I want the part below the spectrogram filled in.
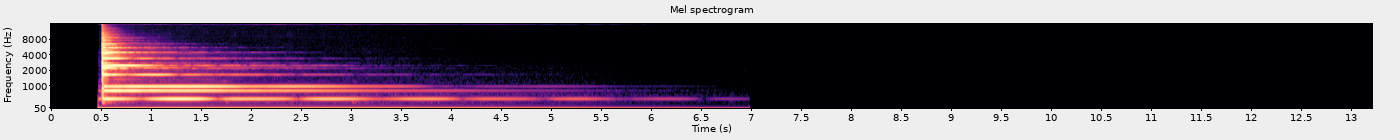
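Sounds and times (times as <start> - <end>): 
bell at Lloyds rung: 0.5 - 5.6.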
